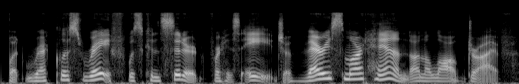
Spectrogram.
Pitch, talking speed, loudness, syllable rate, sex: 180 Hz, 185 wpm, -20 LUFS, 5.0 syllables/s, female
